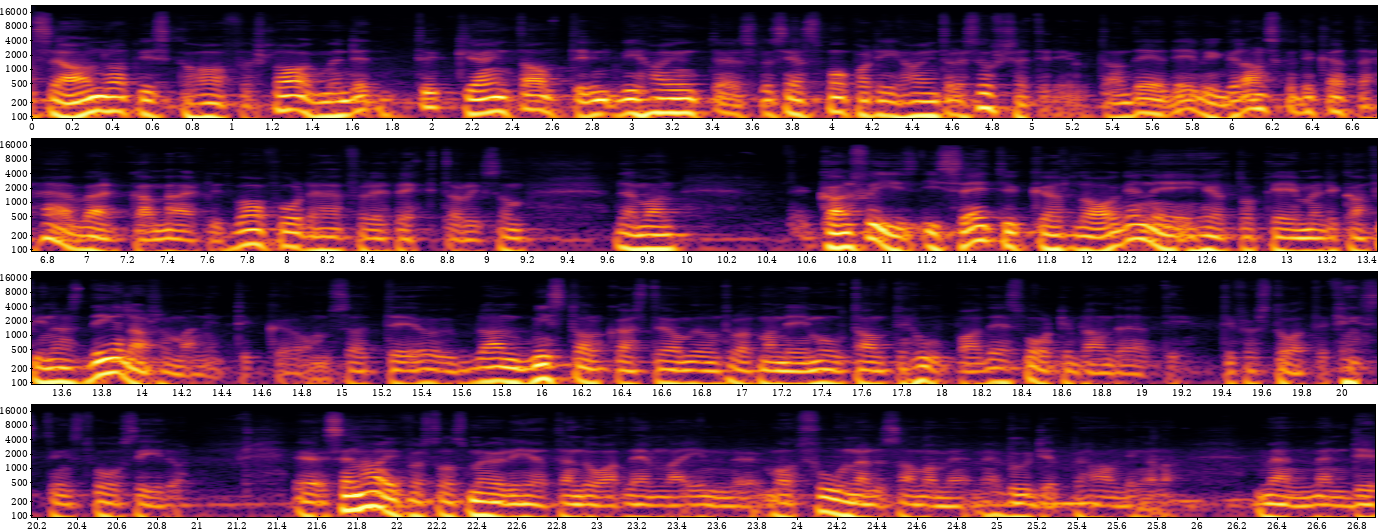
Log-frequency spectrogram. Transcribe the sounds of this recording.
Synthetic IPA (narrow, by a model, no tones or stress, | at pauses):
nsɛand̪ɾaːt̪vɪskaɦɑːfœʂɭɑːɡmɛnd̪ɛt̪ʰʏkːəɾjaɪnt̪əalt̪ivɪɦaɾjɵɪnt̪ə̰spɛsɪɛlt̪smoːpaʈiːəɾɦaɾjɪnt̪əɾɛsɵʂːəʈʰɪld̪ɛ̰ʔʉ̰ːt̪and̪ɛd̪ɛvɪɡɾa̰nskat̪ʏkːəɾat̪̚d̪ɛɦæɾvæɾkaɾmæɾklɪt̪vafoːɖɛɦæːɾfœɾɛfɛkt̪əɾɔlɪksɔm | d̪æɾman | kʰanɧəɪɪsɛjt̪ʰʏkːəɾat̪lɑːɡənɛɦeːlt̪ɔkʰɛjmɛnd̪ɛkʰanfɪnːasd̪eːlaʂɔmːanɪnə̥t̪ʰʏ̥kʰːəɾɔ̰msɔat̪̚d̪ɛɔbland̪mɪst̪ʰɔlkasd̪ɛɔmd̪ɔmt̪ʰuːɾat̪manɛɾɛmuːt̪alt̪ɪɦuːpːad̪ɛːʂvoːʈɪbland̪ɛat̪̚d̪ɪd̪̥ɪfœʂʈoːat̪̚d̪ɛfɪnsfɪnst̪ʰvoːsiːd̪ʊ̰ɾ | sɛnhaɾjɵfœʂʈɔsːmœjlɪɡheːt̪ənd̪ɔat̪lɛmnaɪnːmʊt̪ɧuːnæɖ̪ɛsamːamɛmɛbɵd̪jɛt̪̚bɛɦand̪lɪ̰ŋa̰ɳa̰ | mɛnmɛnd̪ɛ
